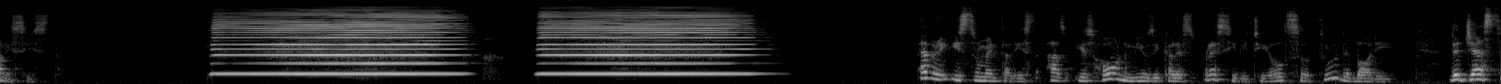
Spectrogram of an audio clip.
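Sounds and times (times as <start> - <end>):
person talking: 0.0 - 0.7, 9.2 - 15.0
harmonica long held note: 2.1 - 7.8.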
